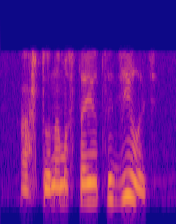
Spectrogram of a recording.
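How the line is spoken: Angry. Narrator (Russian): сердито произнес

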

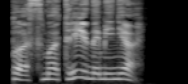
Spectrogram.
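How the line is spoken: Anguished cry. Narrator (Russian): выкрикнул он с мукой в голосе

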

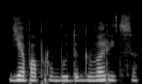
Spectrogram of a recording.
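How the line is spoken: Whisper. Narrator (Russian): шепнул Рассел

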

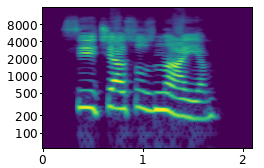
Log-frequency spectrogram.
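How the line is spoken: Growl. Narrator (Russian): прорычала я

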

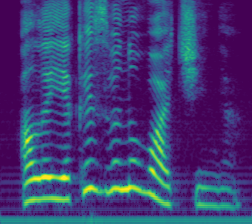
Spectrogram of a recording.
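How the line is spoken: Plain. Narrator (Ukrainian): запитав Ка

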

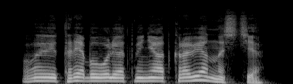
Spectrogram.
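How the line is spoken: Quiet, broken voice. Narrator (Russian): Тихим надломленным голосом произнесла она

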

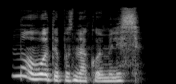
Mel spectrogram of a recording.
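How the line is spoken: Snake's snort. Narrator (Russian): хмыкнул змей

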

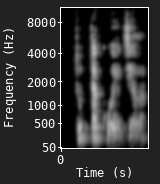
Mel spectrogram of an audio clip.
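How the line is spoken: Sighed again. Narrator (Russian): ухо снова вздохнул

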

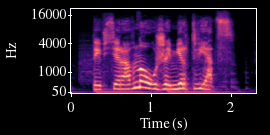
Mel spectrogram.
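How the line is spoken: Woman hissing. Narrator (Russian): Шипела женщина

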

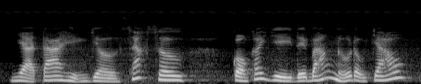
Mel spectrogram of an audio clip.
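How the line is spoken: Grandmother's sigh. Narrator (Vietnamese): Bà nội thở dài

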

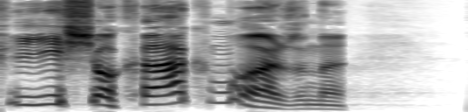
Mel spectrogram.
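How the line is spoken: Laughing professor. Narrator (Russian): засмеялся профессор

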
